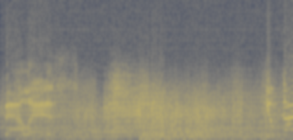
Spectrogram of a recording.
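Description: Cartoon thunderstorm sound effect: a dense, steady rumble and crackle of lightning, with a wavering tone in the first second and music underneath.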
